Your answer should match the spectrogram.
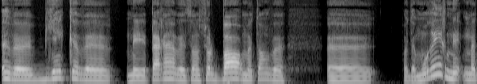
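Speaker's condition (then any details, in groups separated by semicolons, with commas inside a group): Down syndrome; age 30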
